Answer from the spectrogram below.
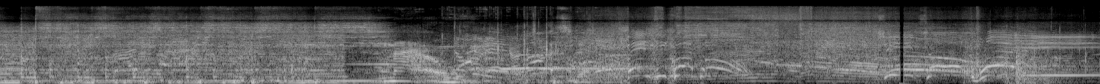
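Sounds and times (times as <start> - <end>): dirt bike engine revving: 5.6 - 10.4.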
